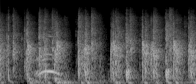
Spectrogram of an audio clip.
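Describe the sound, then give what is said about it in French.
Studio guests, blues musicians at a radio show, applauding themselves: sparse, sharp hand claps from a few people, loud and irregular, with a short pause midway. “Merci d'avoir été là aujourd'hui, vous pouvez vous applaudir aussi.”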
